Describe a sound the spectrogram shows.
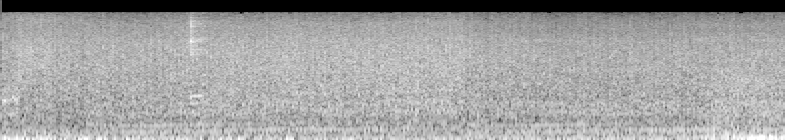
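Tyres rumble over rough ground.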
